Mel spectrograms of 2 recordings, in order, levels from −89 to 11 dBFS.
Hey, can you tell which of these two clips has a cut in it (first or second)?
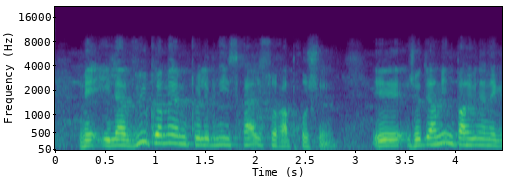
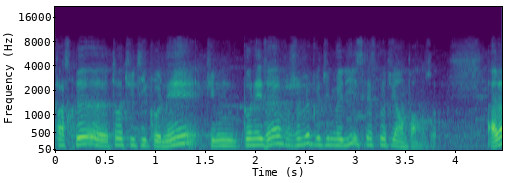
second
